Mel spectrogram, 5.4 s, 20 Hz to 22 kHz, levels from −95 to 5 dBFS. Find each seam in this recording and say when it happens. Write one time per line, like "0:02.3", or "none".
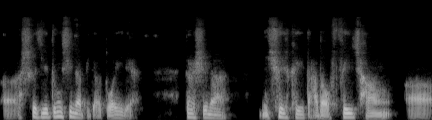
none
